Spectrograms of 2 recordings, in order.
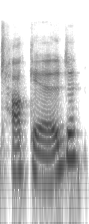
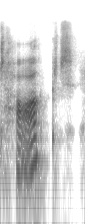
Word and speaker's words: talked: and talked okay so it's not walked and tucked it's walked and talked and uh make sure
